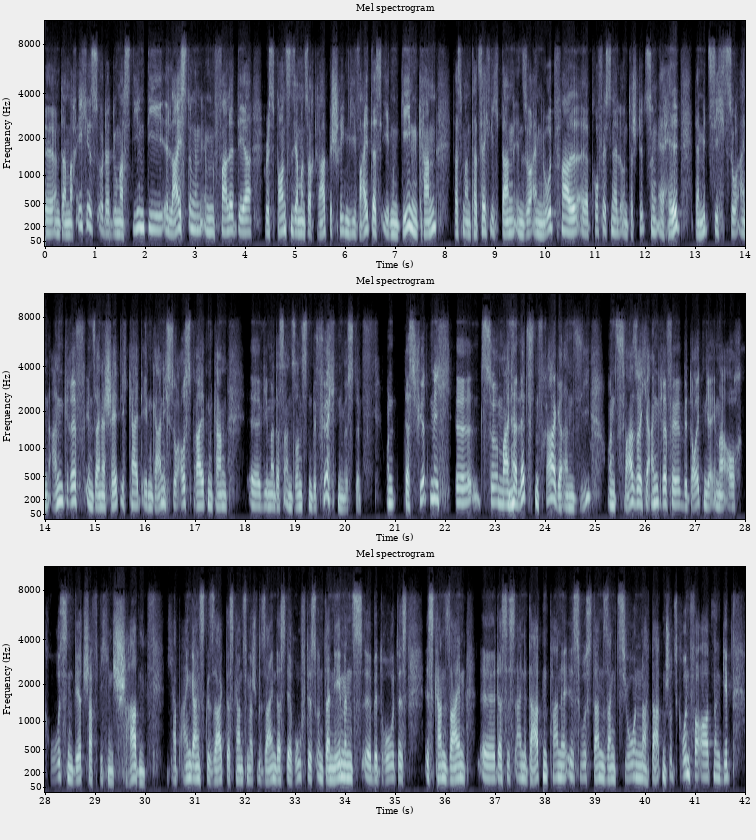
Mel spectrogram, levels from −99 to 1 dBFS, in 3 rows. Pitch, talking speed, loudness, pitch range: 140 Hz, 160 wpm, -25 LUFS, 130-155 Hz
